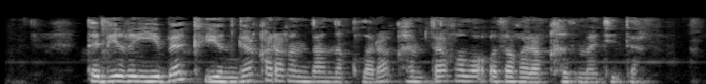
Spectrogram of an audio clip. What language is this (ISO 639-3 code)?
bak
